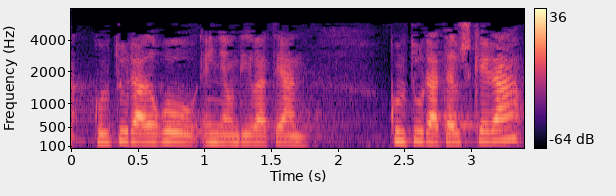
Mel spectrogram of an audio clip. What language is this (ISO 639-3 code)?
eus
